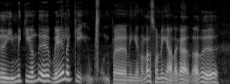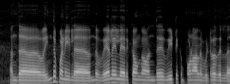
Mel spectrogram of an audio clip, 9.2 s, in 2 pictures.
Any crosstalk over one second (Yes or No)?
No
